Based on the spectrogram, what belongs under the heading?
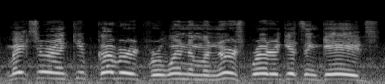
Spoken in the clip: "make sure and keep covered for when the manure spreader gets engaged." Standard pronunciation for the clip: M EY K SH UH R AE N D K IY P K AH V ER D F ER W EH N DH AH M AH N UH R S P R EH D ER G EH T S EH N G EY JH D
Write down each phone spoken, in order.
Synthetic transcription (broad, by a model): M EY K SH UH R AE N K IY P K AH V ER D F ER W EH N DH AH M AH N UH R S P R EH D ER G EH T S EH N G EY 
